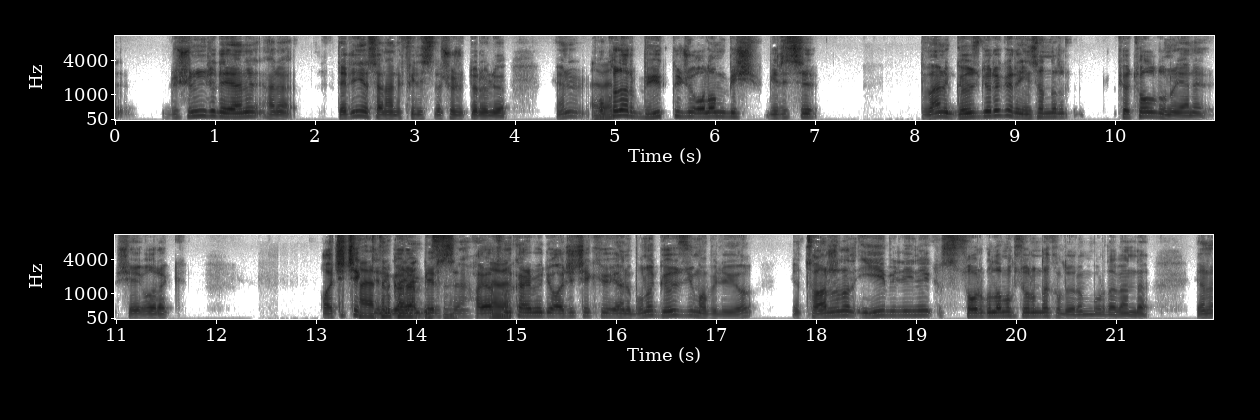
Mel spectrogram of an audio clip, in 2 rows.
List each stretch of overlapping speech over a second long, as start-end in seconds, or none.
13.4-15.0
